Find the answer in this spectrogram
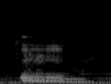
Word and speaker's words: chamomile: Yeah, I don't know why they put the H there. Oh, you know why? I think it's French. That's a French thing to do. Chamomile. Yeah, silent letters.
